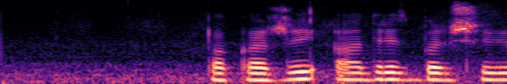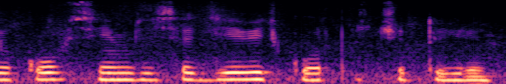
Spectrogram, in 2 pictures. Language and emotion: Russian, neutral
